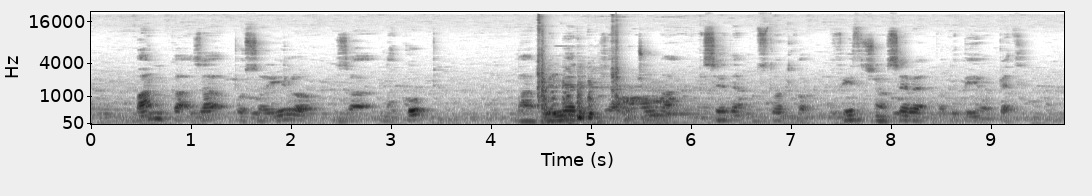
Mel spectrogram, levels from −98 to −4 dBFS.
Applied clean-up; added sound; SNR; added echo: classical method log-MMSE.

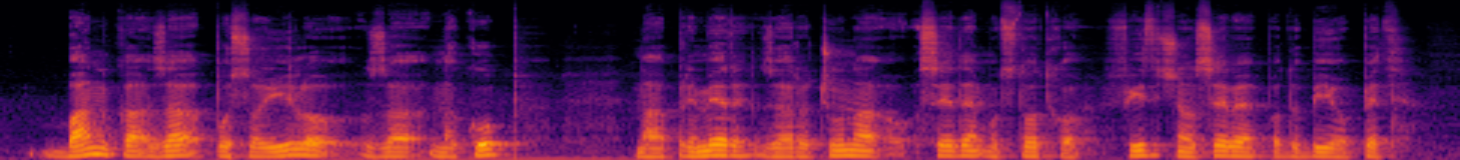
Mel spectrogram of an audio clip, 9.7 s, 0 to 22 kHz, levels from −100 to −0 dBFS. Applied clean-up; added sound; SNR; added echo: none; none; none; none.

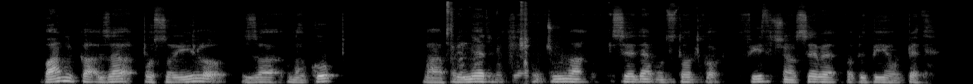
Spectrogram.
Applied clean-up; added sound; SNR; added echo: neural mask model Resemble Enhance denoiser.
